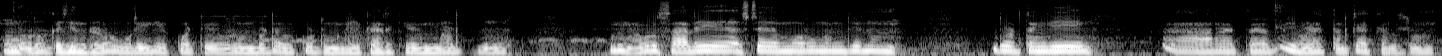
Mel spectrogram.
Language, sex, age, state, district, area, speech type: Kannada, male, 60+, Karnataka, Gadag, rural, spontaneous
